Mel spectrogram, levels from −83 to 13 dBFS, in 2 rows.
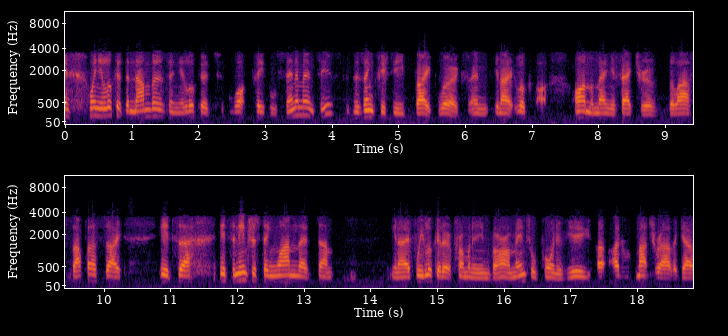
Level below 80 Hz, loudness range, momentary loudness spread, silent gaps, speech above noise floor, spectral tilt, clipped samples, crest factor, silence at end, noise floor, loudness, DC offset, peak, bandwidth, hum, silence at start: -70 dBFS; 3 LU; 9 LU; none; 39 dB; -8 dB/octave; under 0.1%; 18 dB; 0 s; -62 dBFS; -23 LUFS; under 0.1%; -4 dBFS; 4.7 kHz; none; 0 s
